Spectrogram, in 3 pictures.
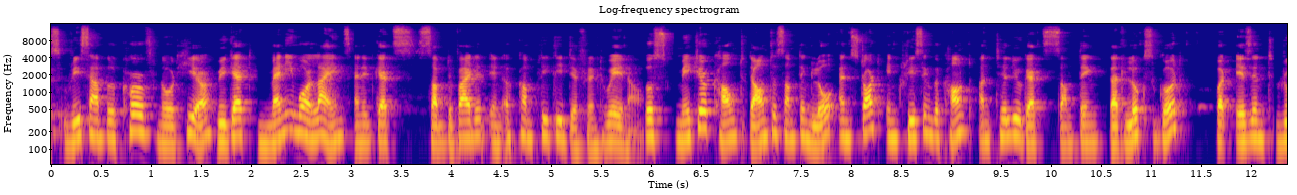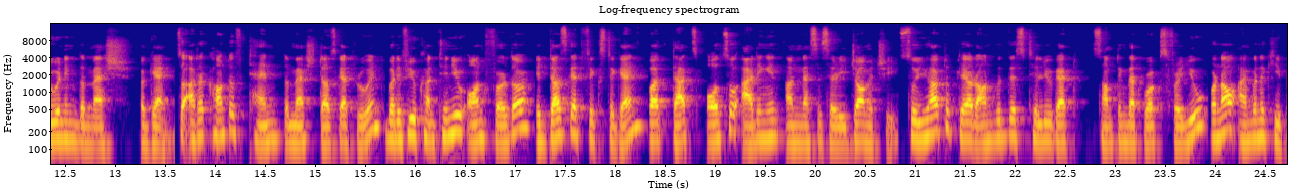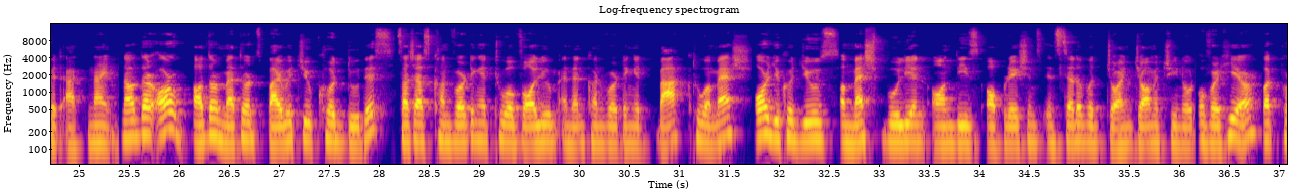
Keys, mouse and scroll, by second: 1.6-2.7 scroll up 2, 2.7 scroll down 1, 4.3-4.8 scroll down 2, 4.8 scroll up 2, 5.6 shift+middle drag, 6.2 click, 7.3 click, 8.0-12.2 drag, 15.6 click, 16.1 click, 17.1 click, 18.2 click, 18.5 click, 19.6 click, 20.9 click, 21.9 click, 22.8 click, 23.9-25.3 drag, 25.3 scroll down 3, 25.4-26.5 middle drag, 27.0-27.5 middle drag, 31.7-32.5 middle drag, 33.4 scroll down 1, 34.9 scroll down 2, 34.9-35.7 middle drag, 36.2 scroll up 1, 36.4 click.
